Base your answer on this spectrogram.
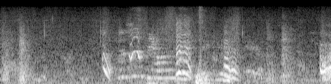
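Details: Blenheim Cavalier King Charles Spaniel puppies, six weeks old, from a litter of five kept in a home puppy pen, give thin, high whines that rise and fall in quick curving notes, with human voices nearby.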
